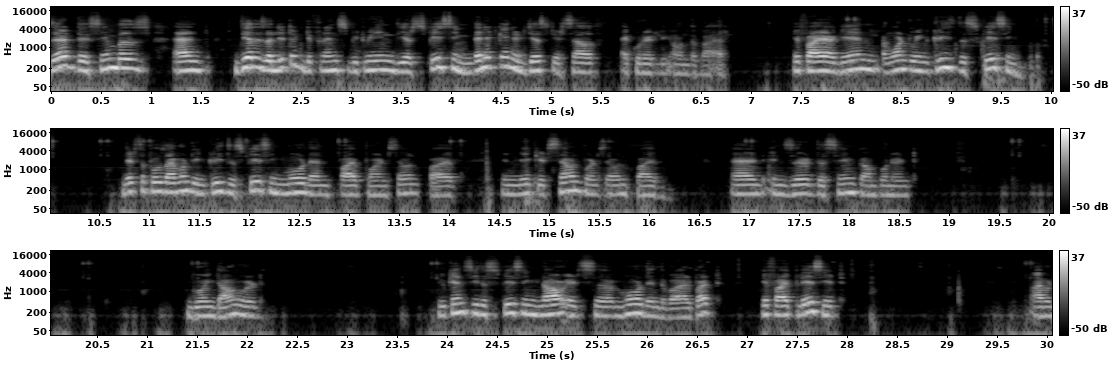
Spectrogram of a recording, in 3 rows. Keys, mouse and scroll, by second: 7.9 click, 9.9 right click, 10.5 click, 14.8 7, 15.5 click, 19.6 click, 23.8 click, 26.6 middle click, 27.0-27.8 scroll down 1, 27.8 middle click, 27.9 middle click, 29.7 click.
